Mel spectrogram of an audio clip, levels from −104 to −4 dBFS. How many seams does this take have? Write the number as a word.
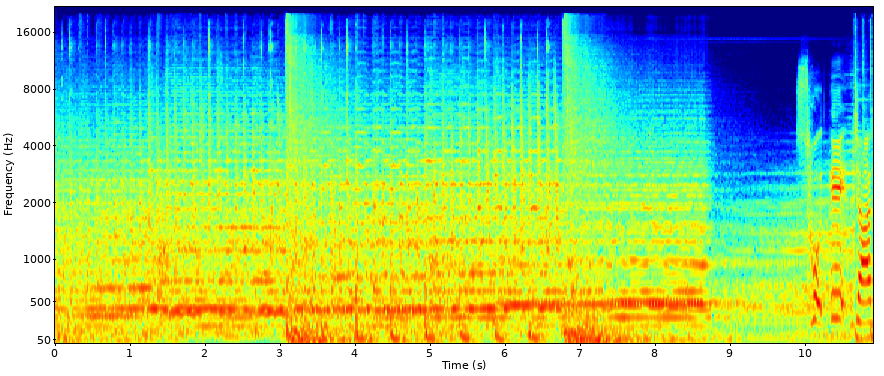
zero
